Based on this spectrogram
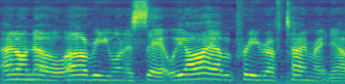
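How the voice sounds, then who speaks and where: A woman speaks at a medium pitch with fairly even intonation, and the room echo is audible. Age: 60s. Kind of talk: casual monologue. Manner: halting.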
